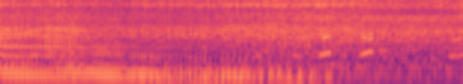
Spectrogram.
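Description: A motorcycle engine idles loudly nearby.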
